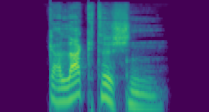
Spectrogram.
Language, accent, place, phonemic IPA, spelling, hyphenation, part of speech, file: German, Germany, Berlin, /ɡaˈlaktɪʃn̩/, galaktischen, ga‧lak‧ti‧schen, adjective, De-galaktischen.ogg
- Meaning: inflection of galaktisch: 1. strong genitive masculine/neuter singular 2. weak/mixed genitive/dative all-gender singular 3. strong/weak/mixed accusative masculine singular 4. strong dative plural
